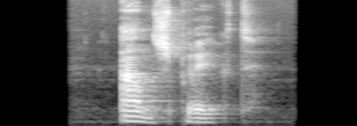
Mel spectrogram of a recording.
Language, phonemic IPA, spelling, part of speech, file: Dutch, /ˈansprekt/, aanspreekt, verb, Nl-aanspreekt.ogg
- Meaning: second/third-person singular dependent-clause present indicative of aanspreken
